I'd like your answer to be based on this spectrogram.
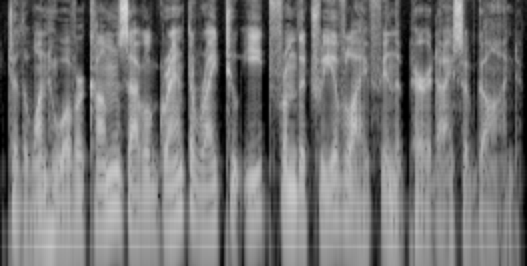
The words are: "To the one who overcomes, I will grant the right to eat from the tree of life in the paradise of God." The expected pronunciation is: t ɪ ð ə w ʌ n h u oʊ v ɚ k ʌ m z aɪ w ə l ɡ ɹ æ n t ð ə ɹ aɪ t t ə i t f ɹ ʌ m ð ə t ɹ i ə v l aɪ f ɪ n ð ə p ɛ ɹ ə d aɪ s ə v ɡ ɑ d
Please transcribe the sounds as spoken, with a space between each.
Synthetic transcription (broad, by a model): t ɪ ð ə w ʌ n h u oʊ v ɚ k ʌ m z aɪ w ə l ɡ ɹ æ n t ð ə ɹ aɪ t t i t f ɹ ʌ m ð ə t ɹ i ə v l aɪ f ɪ n ð ə p ɛ ɹ ə d aɪ s ə v ɡ ɑ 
